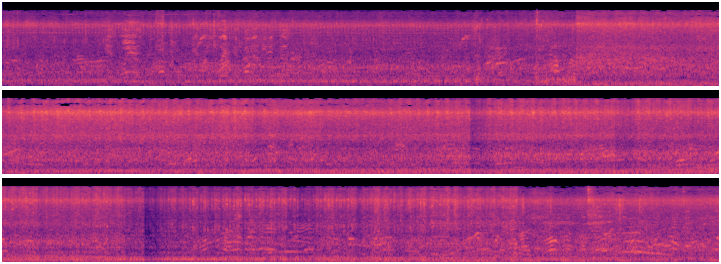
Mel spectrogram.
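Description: Engines of off-road race trucks running at idle as they creep past in a slow line, a low steady rumble that grows louder about five seconds in, with crowd chatter around it.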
